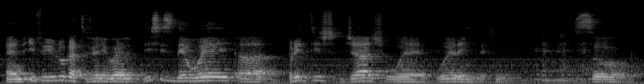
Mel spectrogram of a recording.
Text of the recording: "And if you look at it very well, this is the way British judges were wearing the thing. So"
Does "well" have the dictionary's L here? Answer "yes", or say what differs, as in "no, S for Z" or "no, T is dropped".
yes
